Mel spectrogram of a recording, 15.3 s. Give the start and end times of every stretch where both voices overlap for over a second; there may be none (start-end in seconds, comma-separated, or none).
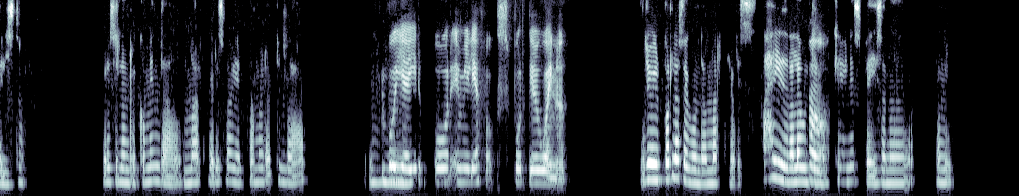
none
